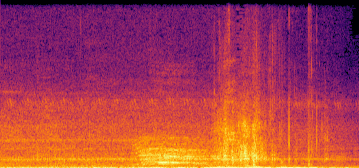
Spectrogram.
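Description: A man calls out nearby, outdoors.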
